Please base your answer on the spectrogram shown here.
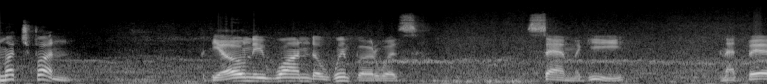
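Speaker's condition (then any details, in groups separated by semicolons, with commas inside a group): No condition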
